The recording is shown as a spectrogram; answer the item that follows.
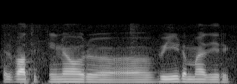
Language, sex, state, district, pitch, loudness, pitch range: Tamil, male, Tamil Nadu, Nilgiris, 115 Hz, -20 LUFS, 110-120 Hz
